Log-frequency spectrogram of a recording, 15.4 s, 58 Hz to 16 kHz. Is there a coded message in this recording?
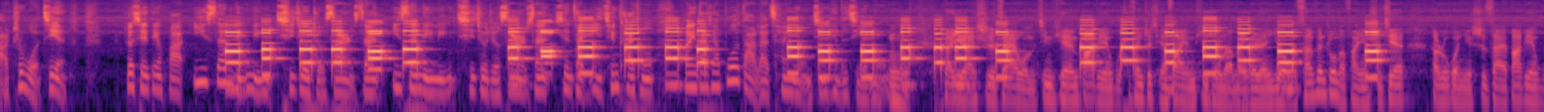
Yes: DTMF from 2.2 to 13.8 s, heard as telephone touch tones, dialled by hand, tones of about 110 ms, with room echo. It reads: 182272 9*#692 #449394 361#61 4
